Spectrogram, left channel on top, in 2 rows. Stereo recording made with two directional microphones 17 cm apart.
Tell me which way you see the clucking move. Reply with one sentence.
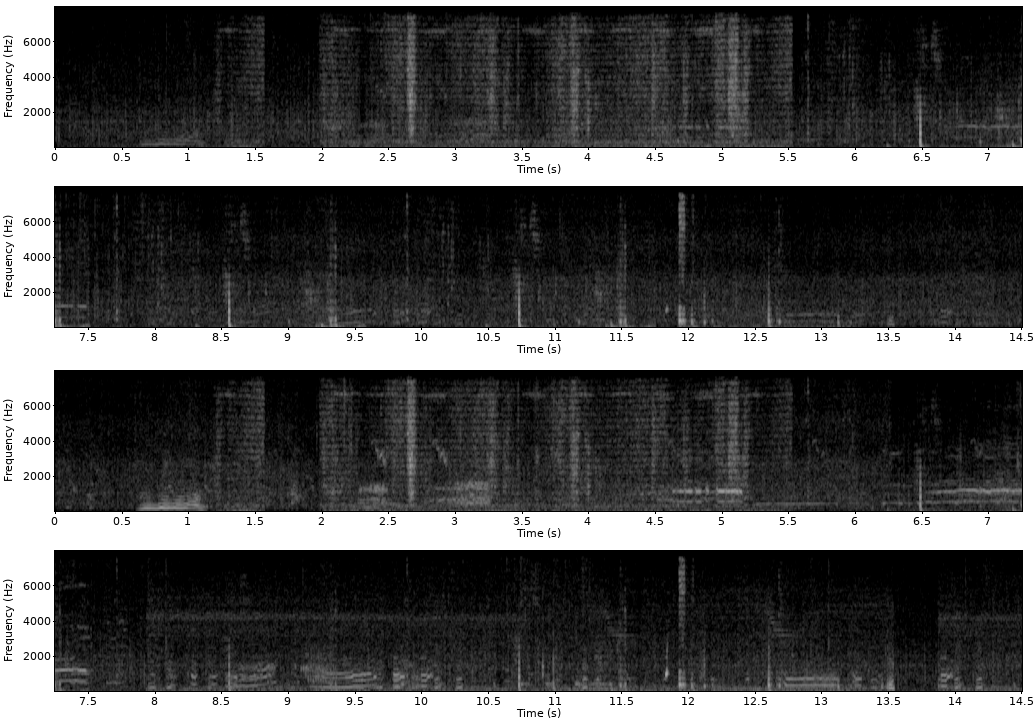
You can hear the clucking stay put.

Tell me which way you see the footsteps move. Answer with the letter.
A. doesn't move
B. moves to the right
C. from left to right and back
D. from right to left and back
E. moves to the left
D.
